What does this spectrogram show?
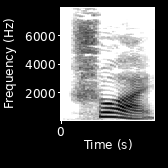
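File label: "shuai", Mandarin Chinese pinyin, fourth tone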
